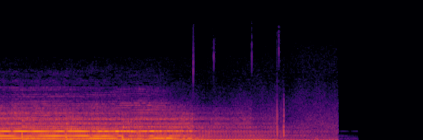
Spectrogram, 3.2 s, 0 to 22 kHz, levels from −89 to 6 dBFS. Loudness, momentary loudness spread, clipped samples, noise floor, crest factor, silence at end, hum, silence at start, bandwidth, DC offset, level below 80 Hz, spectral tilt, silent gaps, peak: -22 LUFS; 17 LU; under 0.1%; -45 dBFS; 14 dB; 0.65 s; none; 0 s; 11 kHz; under 0.1%; -42 dBFS; -5.5 dB/octave; none; -10 dBFS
